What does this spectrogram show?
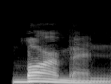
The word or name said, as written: Borman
